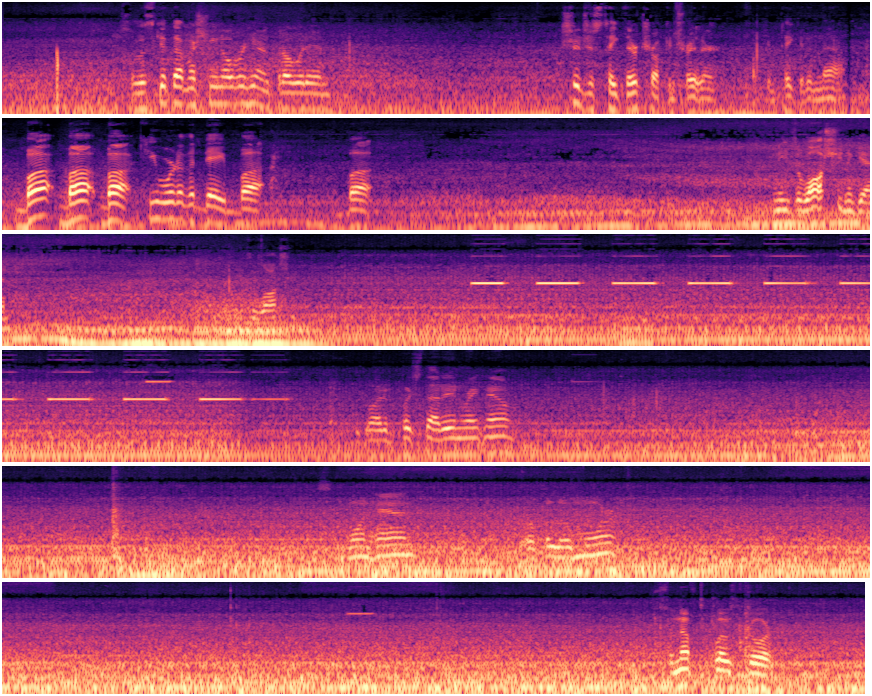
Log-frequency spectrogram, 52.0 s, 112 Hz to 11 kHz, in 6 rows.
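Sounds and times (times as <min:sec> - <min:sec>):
low engine sound: 0:00.0 - 0:52.0
backup alarm beeping: 0:22.0 - 0:28.9, 0:46.6 - 0:47.3.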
